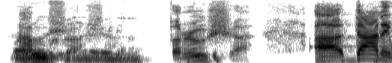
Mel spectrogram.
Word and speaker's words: Borussia: I just learned the pronunciation of Borussia, too, as opposed to other things I was saying it in. Borussia. Borussia.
